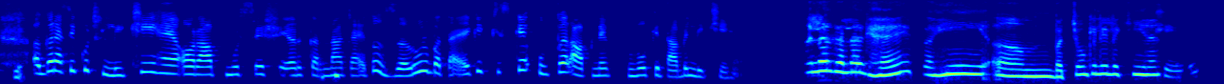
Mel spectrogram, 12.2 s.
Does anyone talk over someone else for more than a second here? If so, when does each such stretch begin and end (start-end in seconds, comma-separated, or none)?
none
